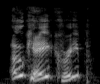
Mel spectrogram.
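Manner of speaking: high loud jab; loud mock insult. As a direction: yell a joking insult.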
